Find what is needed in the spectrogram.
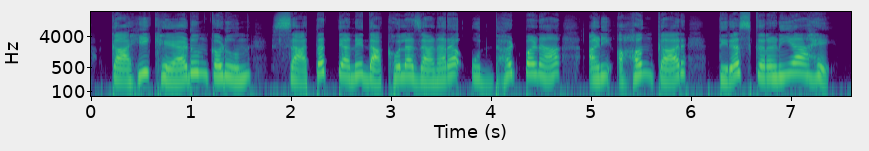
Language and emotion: Marathi, disgusted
